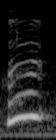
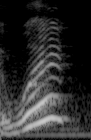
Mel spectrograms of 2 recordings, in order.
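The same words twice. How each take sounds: First: "What?" shot up very high in disbelief; stunned high "What?"; shocked what. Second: Sudden high, loud shocked "What?"; loud incredulous "What?". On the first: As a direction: squeal "What?" like you can't believe your ears. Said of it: "I was like". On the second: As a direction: snap out "What?" in disbelief, pitched way up. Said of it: "Like that". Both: Retold or imitated.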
